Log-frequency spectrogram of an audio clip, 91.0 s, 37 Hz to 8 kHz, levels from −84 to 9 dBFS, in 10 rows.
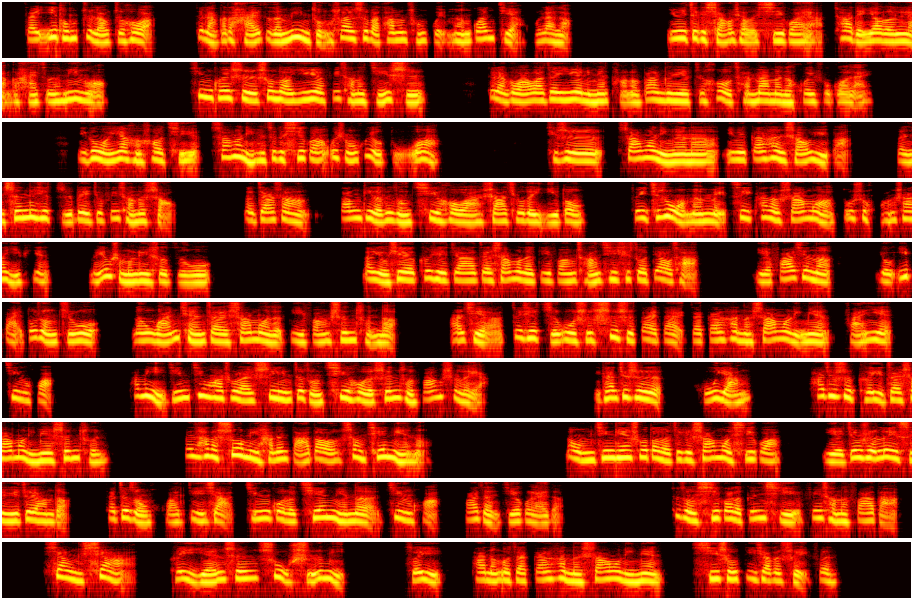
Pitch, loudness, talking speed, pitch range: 215 Hz, -16 LUFS, 250 characters per minute, 190-245 Hz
